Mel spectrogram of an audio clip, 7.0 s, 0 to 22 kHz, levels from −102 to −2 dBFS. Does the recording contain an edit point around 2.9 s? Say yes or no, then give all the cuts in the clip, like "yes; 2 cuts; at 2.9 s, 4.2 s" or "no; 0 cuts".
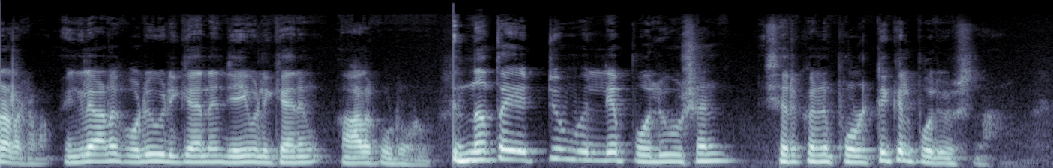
yes; 1 cut; at 2.9 s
